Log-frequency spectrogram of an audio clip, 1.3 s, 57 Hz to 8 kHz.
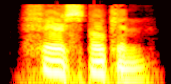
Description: Search Result for " fair-spoken" : The Collaborative International Dictionary of English v.0.48: Fair-spoken \Fair"-spo`ken\, a. Using fair speech, or uttered with fairness; bland; civil; courteous; plausible.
